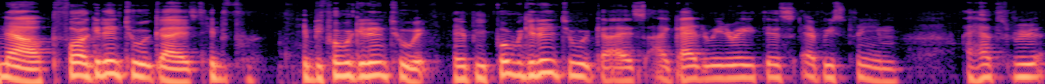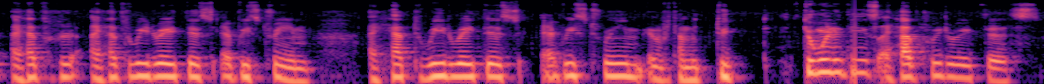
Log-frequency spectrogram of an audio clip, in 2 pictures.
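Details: Adult male streamer with a self-reported speech impediment that makes him stutter and trip over his words; audible repetitions; stuttering.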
